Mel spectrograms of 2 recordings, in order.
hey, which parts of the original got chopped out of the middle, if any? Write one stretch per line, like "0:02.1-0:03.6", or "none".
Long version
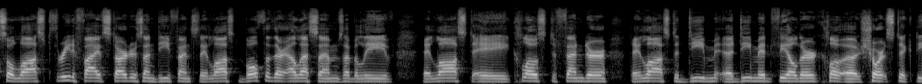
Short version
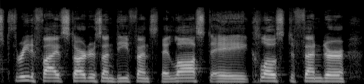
0:02.0-0:04.2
